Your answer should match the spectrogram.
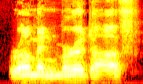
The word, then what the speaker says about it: Roman Muradov: graphic autobiography all right Roman muradov Roman am i pronouncing your name correctly yeah there's an author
